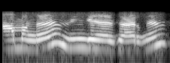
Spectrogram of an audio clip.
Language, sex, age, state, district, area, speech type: Tamil, female, 45-60, Tamil Nadu, Cuddalore, rural, conversation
